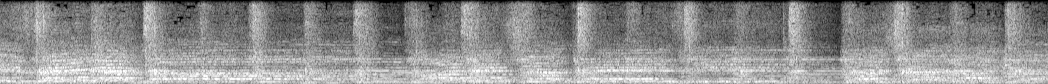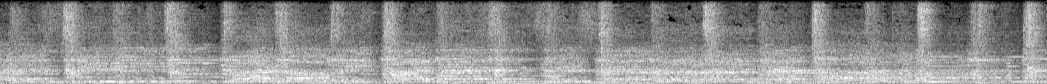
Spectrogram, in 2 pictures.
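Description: A choir singing Christian gospel music, with sustained, layered vocal lines throughout.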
